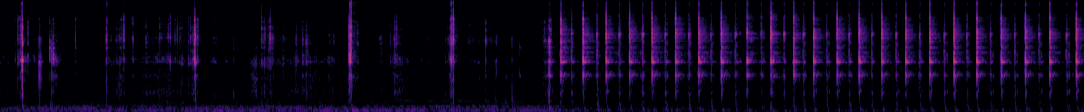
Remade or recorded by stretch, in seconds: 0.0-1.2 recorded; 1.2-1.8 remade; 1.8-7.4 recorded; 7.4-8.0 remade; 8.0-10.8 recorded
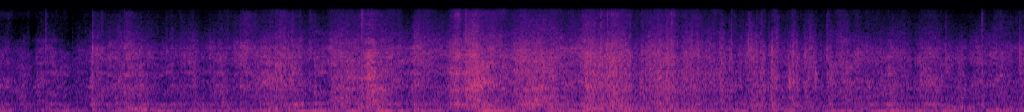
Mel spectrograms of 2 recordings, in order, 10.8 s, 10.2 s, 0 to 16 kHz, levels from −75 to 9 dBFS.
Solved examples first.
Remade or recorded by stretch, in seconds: 0.0-5.9 remade; 5.9-8.3 recorded; 8.3-10.2 remade

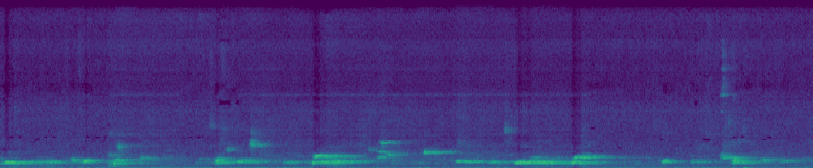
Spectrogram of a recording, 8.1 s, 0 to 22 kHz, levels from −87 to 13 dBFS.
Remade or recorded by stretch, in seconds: 0.0-1.1 recorded; 1.1-1.8 remade; 1.8-2.4 recorded; 2.4-5.9 remade; 5.9-8.1 recorded

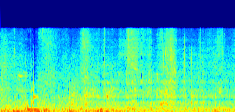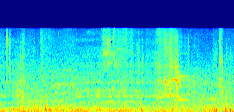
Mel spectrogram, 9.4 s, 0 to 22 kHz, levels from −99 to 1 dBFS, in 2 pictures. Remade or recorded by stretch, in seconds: 0.0-1.7 recorded; 1.7-5.1 remade; 5.1-6.2 recorded; 6.2-8.1 remade; 8.1-9.4 recorded

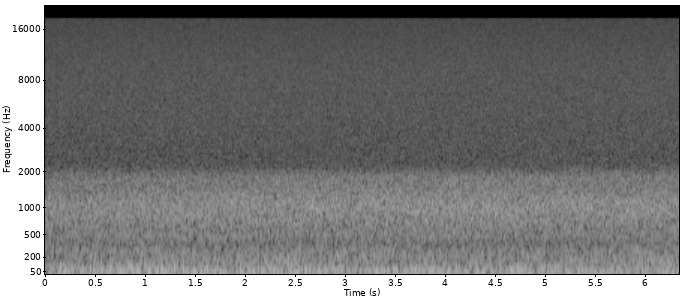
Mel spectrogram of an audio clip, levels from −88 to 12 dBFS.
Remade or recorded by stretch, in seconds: 0.0-2.0 recorded; 2.0-3.0 remade; 3.0-6.3 recorded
